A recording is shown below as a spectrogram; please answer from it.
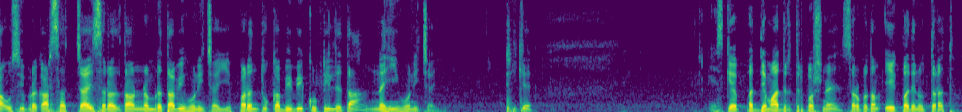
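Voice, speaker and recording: A man teaching a school lesson, repeating key words and checking in with "theek hai" often. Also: medium pitch.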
